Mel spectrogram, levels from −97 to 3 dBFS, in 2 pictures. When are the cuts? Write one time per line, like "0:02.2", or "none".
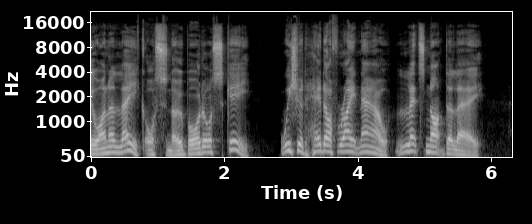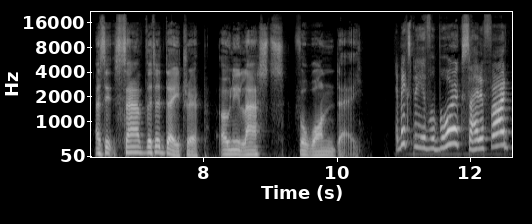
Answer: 0:10.8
